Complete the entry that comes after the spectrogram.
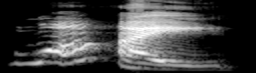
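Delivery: put-on high, loud little-girl question; acted child's protest. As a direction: ask it insistently as a curious child. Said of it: "Ada questioned".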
